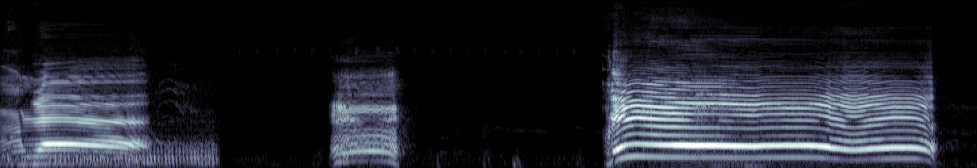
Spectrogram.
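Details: Young calf moos three times: a nasal harmonic call, a brief second call, then a long steady moo of over three seconds with slight wavering pitch, separated by silence.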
